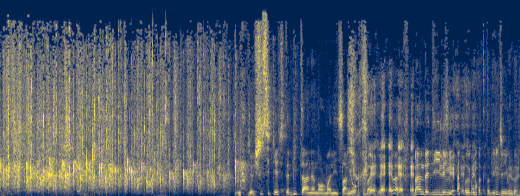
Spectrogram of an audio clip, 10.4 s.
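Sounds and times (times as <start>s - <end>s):
audience applause: 0.0s - 5.0s
laughter: 4.7s - 5.3s, 7.0s - 10.4s
speech: 4.7s - 10.4s.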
